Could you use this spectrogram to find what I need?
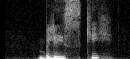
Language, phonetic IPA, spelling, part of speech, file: Russian, [ˈblʲiskʲɪj], близкий, adjective, Ru-близкий.ogg
- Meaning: 1. close, near 2. dear, intimate 3. directly concerning 4. having free access 5. similar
